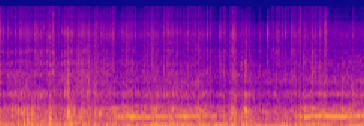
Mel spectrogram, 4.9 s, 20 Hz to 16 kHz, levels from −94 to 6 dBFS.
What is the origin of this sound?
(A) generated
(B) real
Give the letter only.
A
